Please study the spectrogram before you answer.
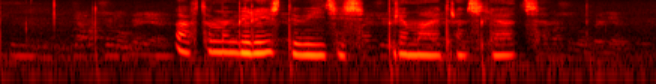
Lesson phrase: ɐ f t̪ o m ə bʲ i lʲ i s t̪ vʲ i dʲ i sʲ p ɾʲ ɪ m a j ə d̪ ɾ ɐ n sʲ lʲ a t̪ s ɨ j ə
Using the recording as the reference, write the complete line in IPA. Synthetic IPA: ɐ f t̪ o m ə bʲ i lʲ i s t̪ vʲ i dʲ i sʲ p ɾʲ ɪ m a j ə t̪ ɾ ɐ n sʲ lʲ a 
